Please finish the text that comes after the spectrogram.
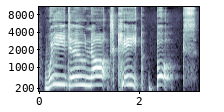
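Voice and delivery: high, very slow bawl. A narrator's reading. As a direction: spell out each word to a deaf customer. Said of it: "bawled the assistant at the top of his voice".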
